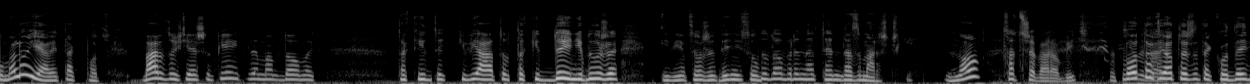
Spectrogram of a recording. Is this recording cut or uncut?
cut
